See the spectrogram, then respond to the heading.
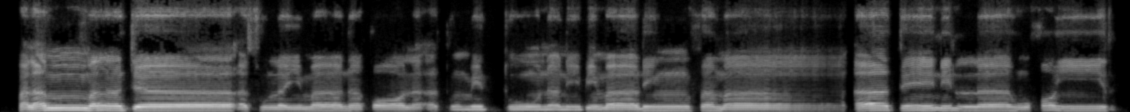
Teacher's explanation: Untuk Imam Al-Kisai tidak menetapkan adanya ya zawaid. Ya, ianya dibuang. Sehingga apa?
